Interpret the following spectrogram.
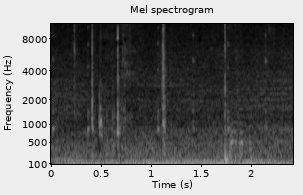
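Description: A car being driven, heard from inside the cabin: a steady low road and engine rumble with scattered light ticks.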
